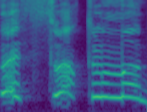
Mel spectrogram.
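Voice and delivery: boozy, tipsy woman's voice, pitched very high. Imagining a woman drinking in the bathroom doing a voiceover, a speaker imitates a drunk woman. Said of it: "Elle serait en train de picoler".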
